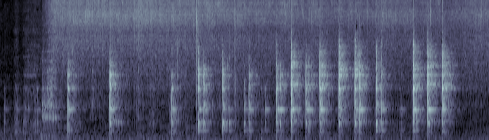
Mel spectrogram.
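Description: Minced garlic and sliced dedo-de-moça red chili sizzling as they go into hot olive oil in a frying pan. A wooden spoon knocks repeatedly as it scrapes and stirs them, the knocks coming faster from about four seconds in.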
